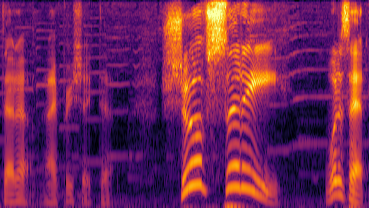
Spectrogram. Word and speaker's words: chauve-souris: Chauve-souris.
